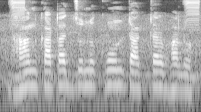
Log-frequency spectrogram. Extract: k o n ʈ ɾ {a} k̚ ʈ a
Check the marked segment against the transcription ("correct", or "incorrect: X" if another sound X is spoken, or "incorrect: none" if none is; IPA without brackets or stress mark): correct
